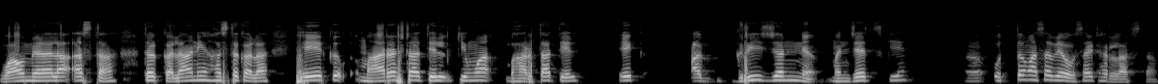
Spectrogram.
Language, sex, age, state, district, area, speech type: Marathi, male, 18-30, Maharashtra, Satara, rural, spontaneous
